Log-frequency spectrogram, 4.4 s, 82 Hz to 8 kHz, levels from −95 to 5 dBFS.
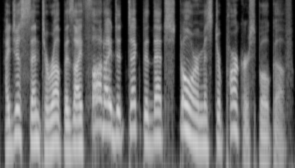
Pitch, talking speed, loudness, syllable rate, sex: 165 Hz, 215 wpm, -18 LUFS, 4.7 syllables/s, male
